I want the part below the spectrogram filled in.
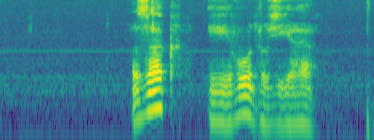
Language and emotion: Russian, sad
